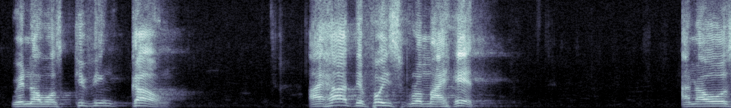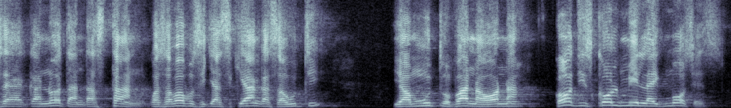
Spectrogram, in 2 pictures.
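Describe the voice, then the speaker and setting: An older man from Uganda, an apostle, preaching a sermon in slow, deliberate phrases. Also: high voice.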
